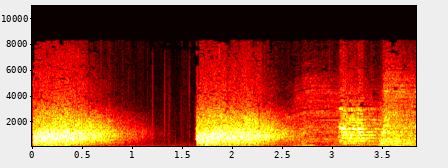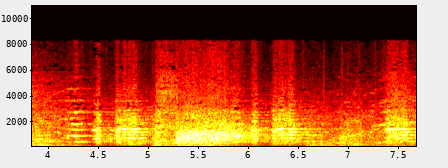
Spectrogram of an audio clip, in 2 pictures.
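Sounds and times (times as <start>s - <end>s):
gunshots fired into trees: 0.0s - 3.8s, 4.7s - 7.6s
rapid rattling gunfire: 1.6s - 2.6s, 5.2s - 6.2s.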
